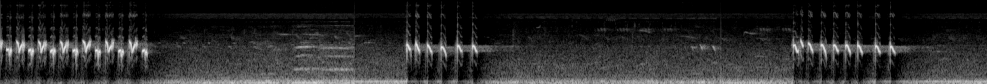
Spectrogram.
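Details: Yellow-vented bulbul singing vigorously, a song used as a lure for wild birds. Three bursts of rapid, bubbly warbled notes, about ten per burst and each burst lasting over a second, separated by quiet gaps with a low background hum.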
